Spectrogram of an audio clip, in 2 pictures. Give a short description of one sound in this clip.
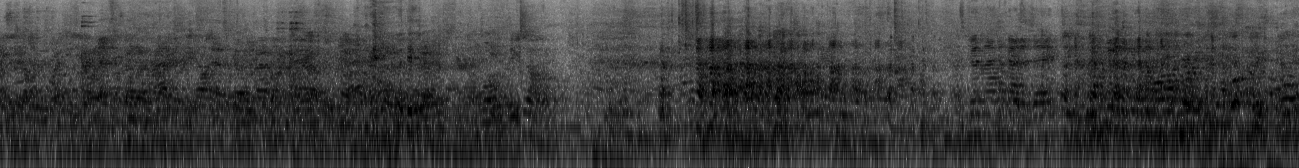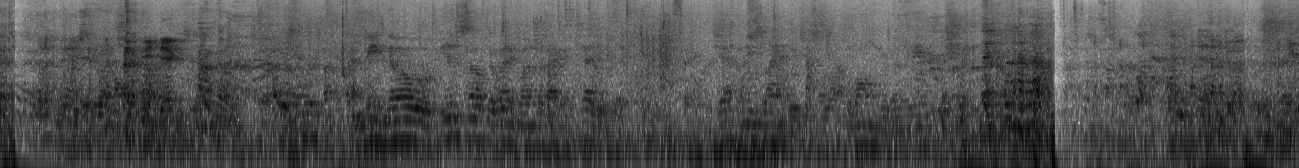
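An elderly man talks with animation.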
